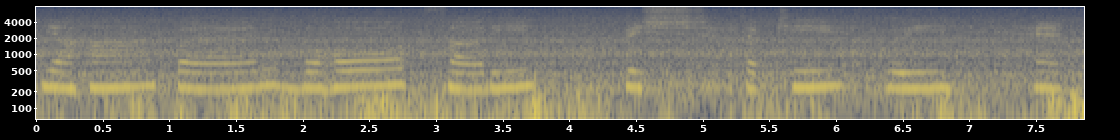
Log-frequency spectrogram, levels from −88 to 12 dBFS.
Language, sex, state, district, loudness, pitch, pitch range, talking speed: Hindi, female, Madhya Pradesh, Katni, -16 LUFS, 235 Hz, 220-245 Hz, 60 wpm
